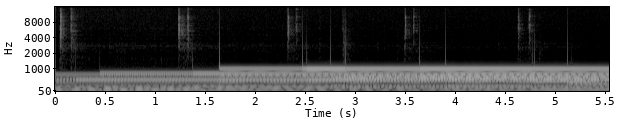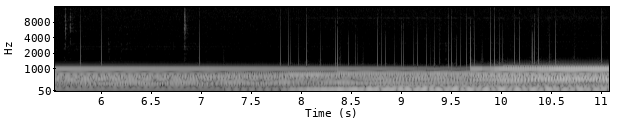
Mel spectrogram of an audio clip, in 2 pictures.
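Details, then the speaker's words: Sonified EEG seizure activity, channel 7 and multiple channels played at once, from a seizure dataset tool; layered steady electronic tones with fast rhythmic pulsing growing louder. "well that's what seure seure sounds like just in case you were wondering and of course you were wondering"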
